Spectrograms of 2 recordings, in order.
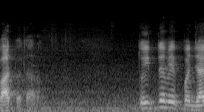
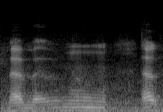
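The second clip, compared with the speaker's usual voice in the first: hesitant mumble; 4 semitones lower, 8 dB quieter, much slower than usual. Retold or imitated. Candidate hesitating for words.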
